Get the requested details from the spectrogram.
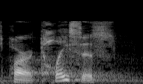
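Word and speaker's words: paraklesis (παράκλησις): It's paraklesis, with this being a long E.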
